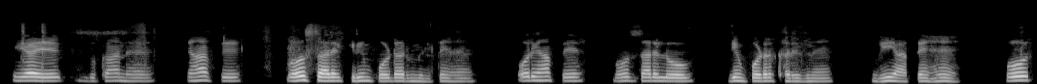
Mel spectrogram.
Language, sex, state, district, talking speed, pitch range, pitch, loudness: Hindi, male, Bihar, Supaul, 150 wpm, 155-170 Hz, 165 Hz, -21 LUFS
